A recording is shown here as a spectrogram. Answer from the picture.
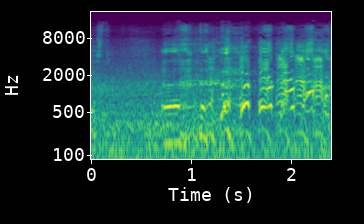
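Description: Two men laughing loudly inside a moving car, starting under a second in, over the steady low drone of engine and road noise in the cabin of an old Zastava Yugo hatchback.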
